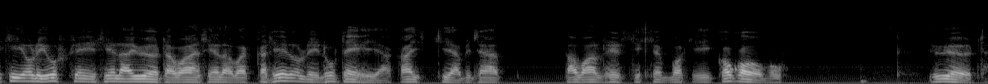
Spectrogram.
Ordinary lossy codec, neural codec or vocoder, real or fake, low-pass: none; none; real; none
